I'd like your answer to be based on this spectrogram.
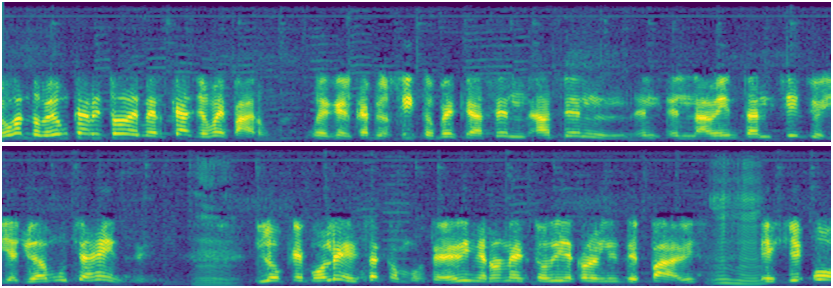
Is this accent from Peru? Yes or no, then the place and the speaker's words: no; Venezuela; como venezolano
